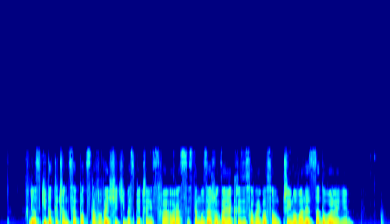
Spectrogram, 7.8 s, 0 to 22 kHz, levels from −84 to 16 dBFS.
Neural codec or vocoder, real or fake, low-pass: none; real; 7.2 kHz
